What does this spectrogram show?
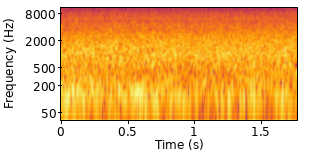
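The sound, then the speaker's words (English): A steady, unbroken rush of flowing river water, soft and constant throughout with no voices, like a current heard from the bank. “They walked along the bank of the river, stopping at times to catch their breath or rub their feet.”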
